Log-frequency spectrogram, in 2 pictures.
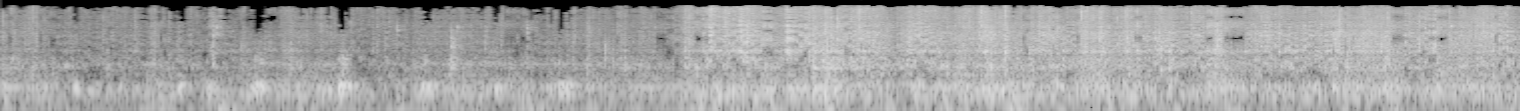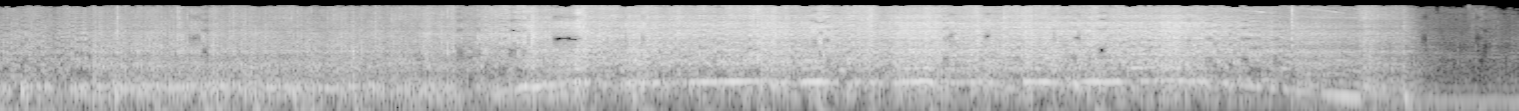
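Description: Vitamix blender motor running, chopping fibrous pineapple rind, orange peel and vegetable scraps. It gets louder and brighter about five seconds in, rises to a steady higher pitch around fifteen seconds, and winds down with falling pitch just before the end.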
